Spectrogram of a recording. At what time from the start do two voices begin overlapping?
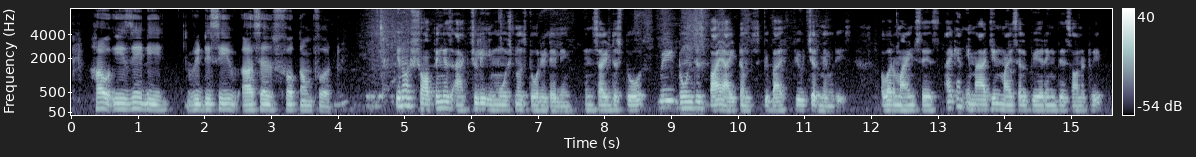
none

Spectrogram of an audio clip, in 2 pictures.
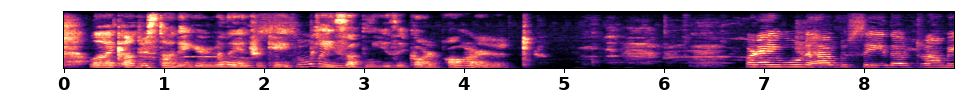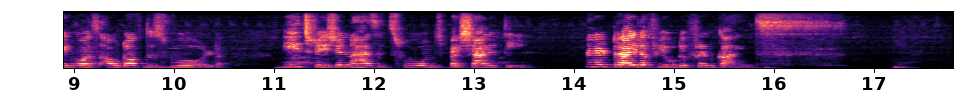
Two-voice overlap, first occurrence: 1.6 s

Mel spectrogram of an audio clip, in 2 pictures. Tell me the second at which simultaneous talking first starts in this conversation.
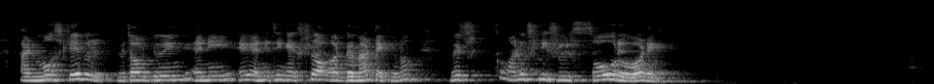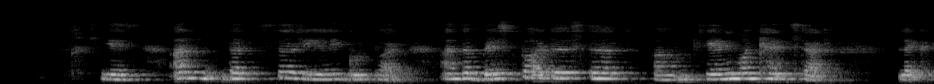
none

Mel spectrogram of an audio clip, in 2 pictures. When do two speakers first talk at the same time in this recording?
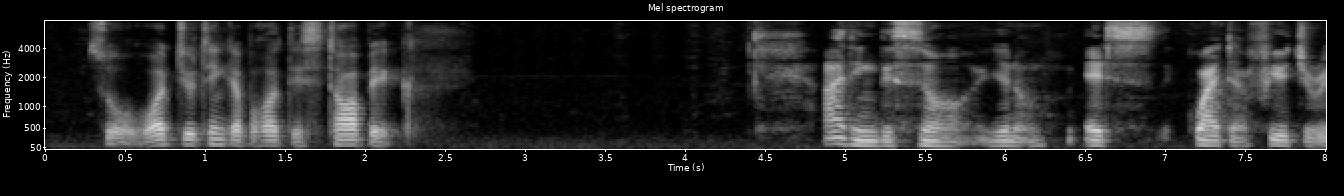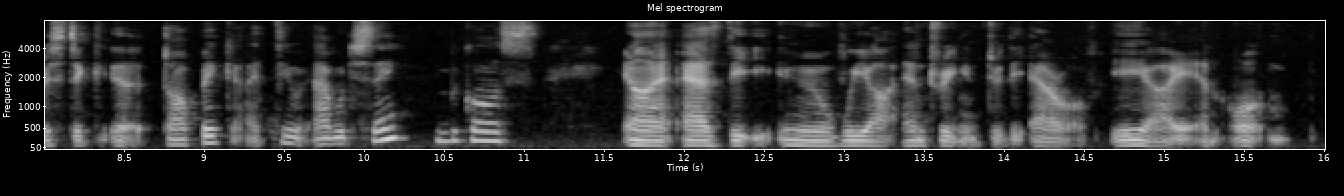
none

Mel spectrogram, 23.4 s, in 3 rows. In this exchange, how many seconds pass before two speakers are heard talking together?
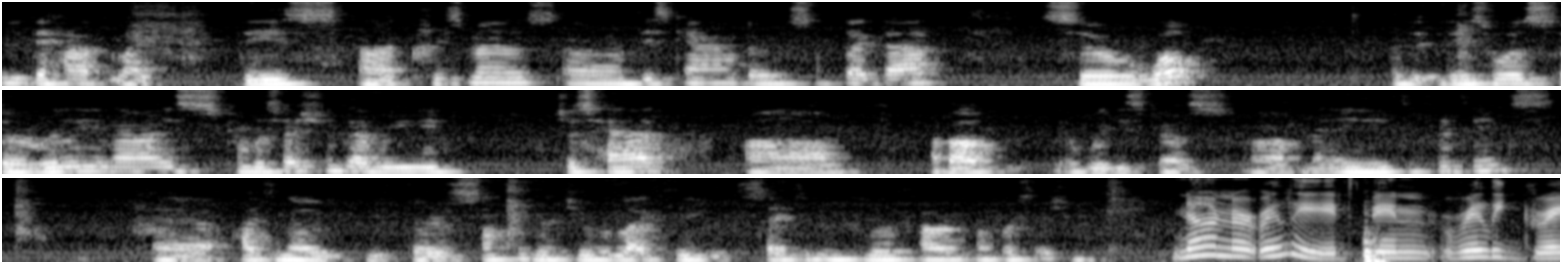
none

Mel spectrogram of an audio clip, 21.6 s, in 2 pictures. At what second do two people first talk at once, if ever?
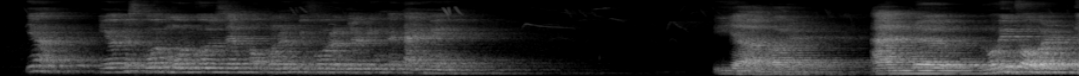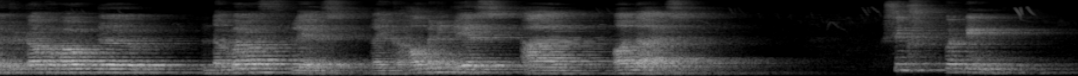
none

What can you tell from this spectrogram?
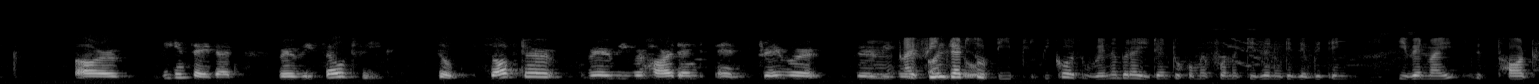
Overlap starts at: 8.7 s

